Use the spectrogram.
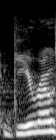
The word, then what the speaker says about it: gyro: I also got some gyro slices. Listen, try as I may to pronounce that. And everyone in the comments is always telling me the proper way. It's hero without the H. Gyro.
